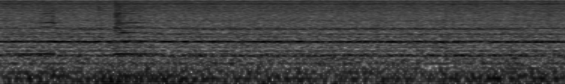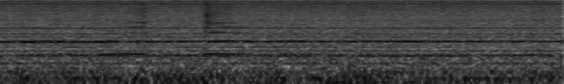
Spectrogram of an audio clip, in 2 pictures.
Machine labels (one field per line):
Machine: slide rail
